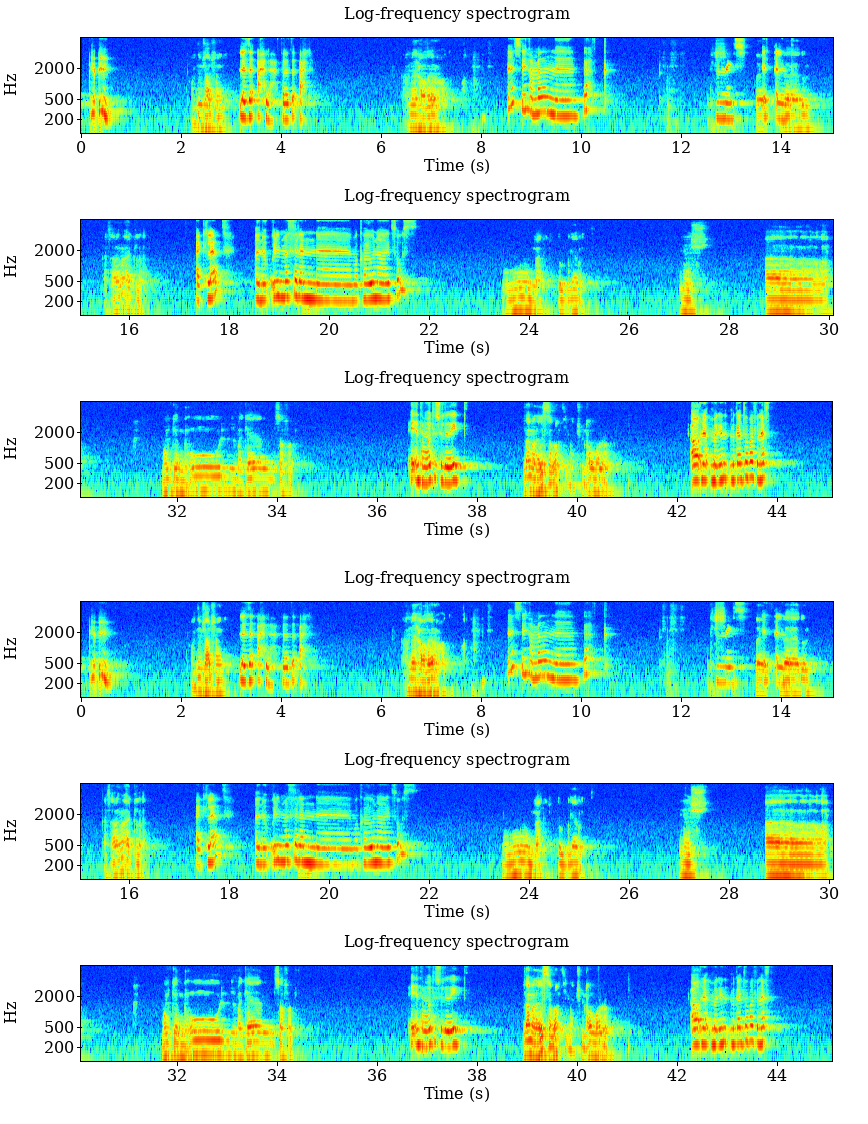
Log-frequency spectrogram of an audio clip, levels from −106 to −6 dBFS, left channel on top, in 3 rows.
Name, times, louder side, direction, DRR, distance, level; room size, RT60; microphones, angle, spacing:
voice 1, 0.2-0.6 3.2-4.5 8.5-10.2 12.7-13.3 13.6-14.1 17.3-18.1 18.5-21.6 36.6-37.6 42.3-43.8, left 3 dB, 30° left, 11 dB, 0.3 m, -26 dB
voice 2, 2.2-2.9 6.4-7.3 7.8-7.9 11.7-11.9 12.5-12.9 13.5-14.6 15.5-16.3 19.4-19.7 23.5-25.1 27.0-27.6 28.7-30.0 31.7-34.3 38.9-40.6, right 3 dB, 65° right, 10 dB, 0.5 m, -30 dB
17.0 x 7.4 x 2.4 m, 1.1 s
head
